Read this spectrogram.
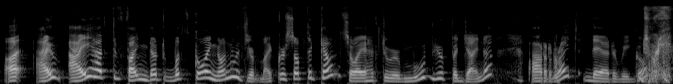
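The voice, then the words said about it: Put-on Indian accent. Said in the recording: “Why did you go to an Indian accent?”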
